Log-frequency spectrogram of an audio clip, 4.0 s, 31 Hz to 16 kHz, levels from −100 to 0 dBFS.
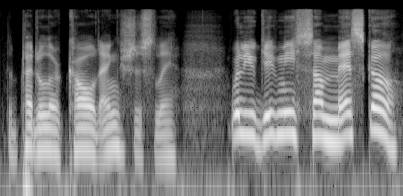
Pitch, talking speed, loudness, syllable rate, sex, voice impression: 165 Hz, 150 wpm, -17 LUFS, 4.5 syllables/s, male, masculine, adult-like, tensed, powerful, bright, clear, friendly, unique, wild, lively, intense, light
